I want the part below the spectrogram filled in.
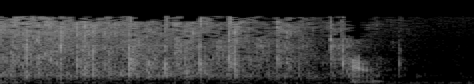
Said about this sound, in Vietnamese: Tốt, hãy tự cho mình một tràng pháo tay nào.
